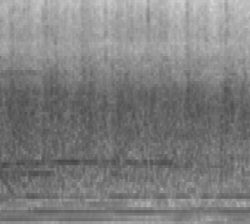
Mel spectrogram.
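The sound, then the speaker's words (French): Church audience applauding to acclaim the Lord after a scripture reading: a brief, even burst of many hands clapping at a steady level throughout, with a low sustained hum underneath. “Oui, on peut acclamer le Seigneur pour la victoire.”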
